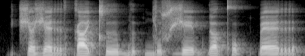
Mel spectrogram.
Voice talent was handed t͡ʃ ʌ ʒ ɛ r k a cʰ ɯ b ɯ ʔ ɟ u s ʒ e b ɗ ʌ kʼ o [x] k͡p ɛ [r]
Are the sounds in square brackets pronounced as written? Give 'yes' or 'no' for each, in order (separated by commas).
no, yes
